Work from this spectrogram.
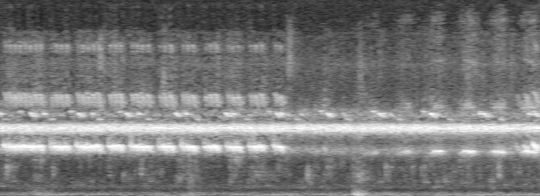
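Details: Autumn insect chorus of layered high trills, one steady and one fast-pulsed, running continuously; a single soft thump sounds near the middle.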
